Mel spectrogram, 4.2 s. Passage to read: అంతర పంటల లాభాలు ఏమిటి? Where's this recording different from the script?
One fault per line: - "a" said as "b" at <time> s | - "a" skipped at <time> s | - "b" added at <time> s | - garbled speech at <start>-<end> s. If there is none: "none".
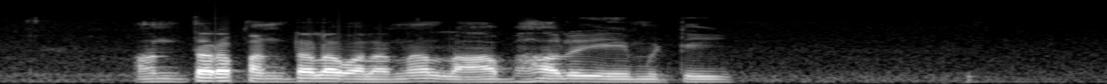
- "వలన" added at 1.2 s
